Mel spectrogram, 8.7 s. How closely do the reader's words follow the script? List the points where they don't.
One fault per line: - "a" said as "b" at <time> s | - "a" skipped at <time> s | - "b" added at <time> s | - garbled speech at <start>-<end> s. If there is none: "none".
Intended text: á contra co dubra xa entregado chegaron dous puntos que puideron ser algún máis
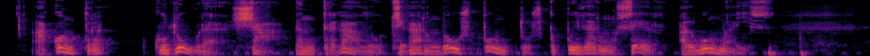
none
